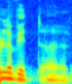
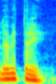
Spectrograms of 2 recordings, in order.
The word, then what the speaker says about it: Levitre: Is it Levitre or Levit? Can you pronounce that correctly? Or at least, yeah. Either was fine. Everyone says it wrong, so Levit is fine. Levitre.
